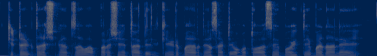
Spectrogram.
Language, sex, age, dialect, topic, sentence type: Marathi, male, 25-30, Standard Marathi, agriculture, statement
